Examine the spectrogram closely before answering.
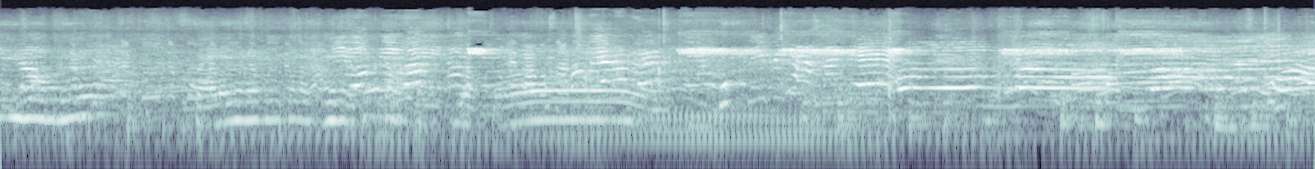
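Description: A crowd of children and adults chatter and shout excitedly outdoors.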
